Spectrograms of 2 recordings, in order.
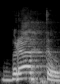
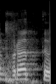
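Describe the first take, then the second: First: व्रत said as brat. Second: व्रत said as vrat; initial v sound. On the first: Teacher shows common mistake, व्रत with initial b. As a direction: start व्रत with a b sound. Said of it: "बहुत सारे लोग व्रत बोलते हैं". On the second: Teacher gives correct form, व्रत with initial v. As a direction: start व्रत with v, no b. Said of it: "शुद्ध होता है". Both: Shown as a demonstration.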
